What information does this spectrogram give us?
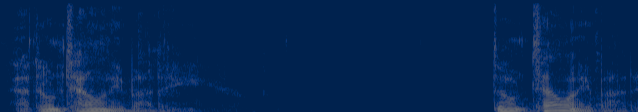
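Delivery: low, hushed instruction; quiet warning. Acted. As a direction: keep it secret, softly and firmly. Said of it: "the way the story of the miracle ends".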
